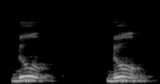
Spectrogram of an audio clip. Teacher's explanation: huruf Dal itu tempat keluarnya dari ujung lidah kita nempel ke tempat tumbuh gigi seri yang atas · berharokat dhomah maka cara bacanya harus di monyongkan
